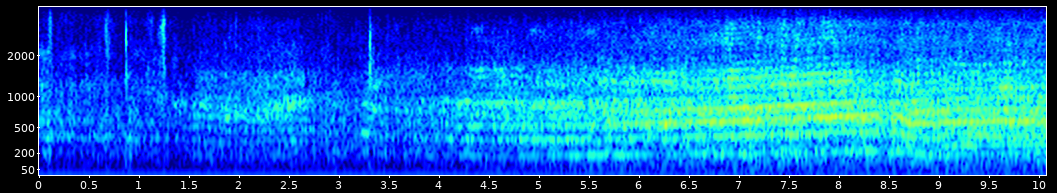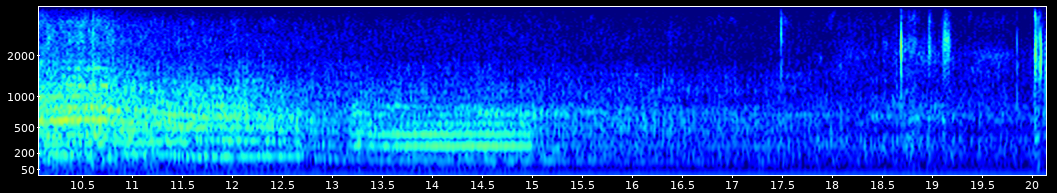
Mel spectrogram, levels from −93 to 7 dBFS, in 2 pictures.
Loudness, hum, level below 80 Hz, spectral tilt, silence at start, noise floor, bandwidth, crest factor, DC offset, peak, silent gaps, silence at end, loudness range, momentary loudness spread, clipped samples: -42 LUFS; none; -80 dBFS; -2 dB/octave; 0 s; -65 dBFS; 4 kHz; 28 dB; under 0.1%; -14 dBFS; none; 0 s; 16 LU; 22 LU; under 0.1%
